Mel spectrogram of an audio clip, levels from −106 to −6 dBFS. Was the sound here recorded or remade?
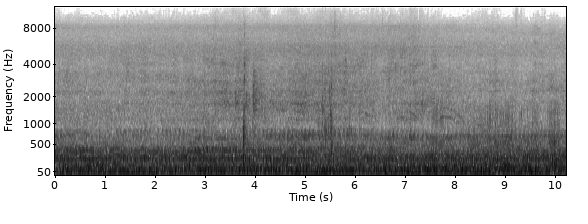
recorded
